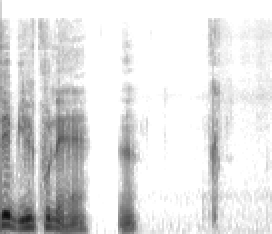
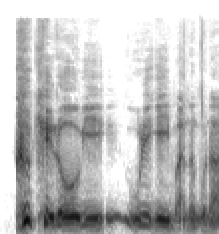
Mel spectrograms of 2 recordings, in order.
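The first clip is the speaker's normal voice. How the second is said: lightly voiced brothers' regret; acted lament; 5 semitones higher than usual. Brothers realizing their punishment, lightly acted lament. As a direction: sigh out the guilt a little higher. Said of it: "그 장면을 연출시켜주니까".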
